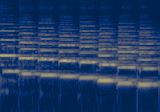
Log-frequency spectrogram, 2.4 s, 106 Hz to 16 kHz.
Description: Rock-Pop 20 Clarinet, Flute _ Oboe 01.wav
